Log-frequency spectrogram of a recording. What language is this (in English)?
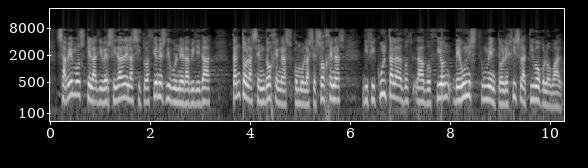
Spanish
